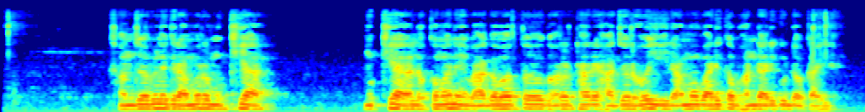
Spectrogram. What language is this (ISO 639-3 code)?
ori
